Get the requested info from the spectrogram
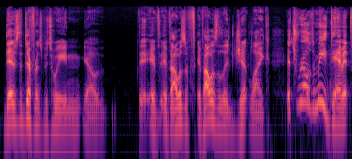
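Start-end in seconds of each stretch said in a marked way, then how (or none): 4.3-5.2 high, indignant superfan outburst; diehard wrestling fan. Acted. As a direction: whine it like a true believer.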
